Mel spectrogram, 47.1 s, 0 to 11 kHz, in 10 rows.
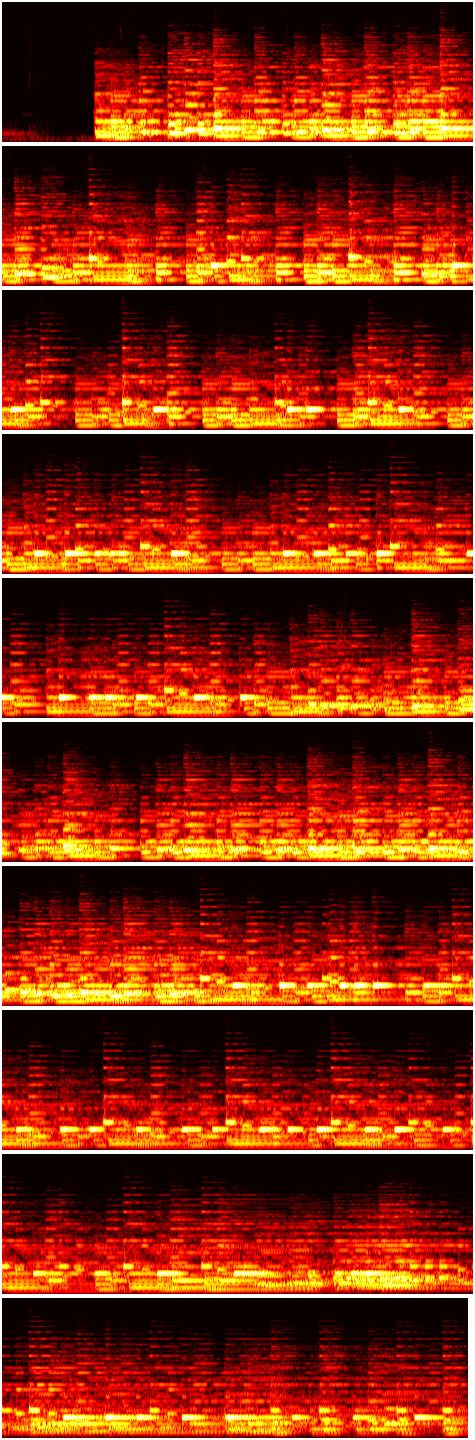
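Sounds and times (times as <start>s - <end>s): grand piano playing: 0.0s - 47.0s.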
